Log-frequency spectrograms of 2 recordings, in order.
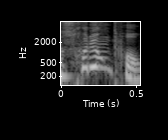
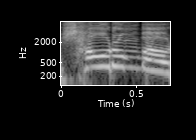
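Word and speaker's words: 小笼包: 처음 먹을 곳은 그 우리 발음은 소룡포 고 그 샤오롱바오 라바 하죠 날 달 자야죠 뭐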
